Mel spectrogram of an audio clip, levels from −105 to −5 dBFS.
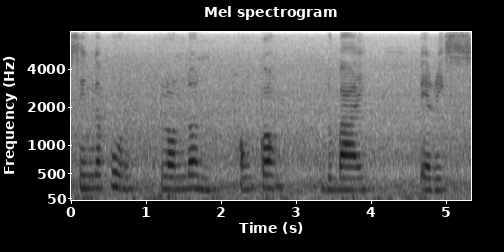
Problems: none marked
